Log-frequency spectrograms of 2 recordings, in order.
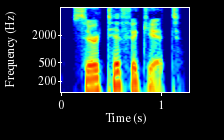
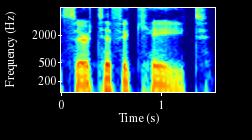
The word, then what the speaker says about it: certificate: As a noun, it is pronounced certificate, certificate, and it means an official paper that proves something.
